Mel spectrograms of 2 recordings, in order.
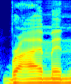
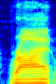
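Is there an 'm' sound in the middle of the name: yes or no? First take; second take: yes; no. First: The name is said with an m sound. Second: The name is said without an m sound. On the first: The speaker calls it right. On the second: The speaker calls it wrong.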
